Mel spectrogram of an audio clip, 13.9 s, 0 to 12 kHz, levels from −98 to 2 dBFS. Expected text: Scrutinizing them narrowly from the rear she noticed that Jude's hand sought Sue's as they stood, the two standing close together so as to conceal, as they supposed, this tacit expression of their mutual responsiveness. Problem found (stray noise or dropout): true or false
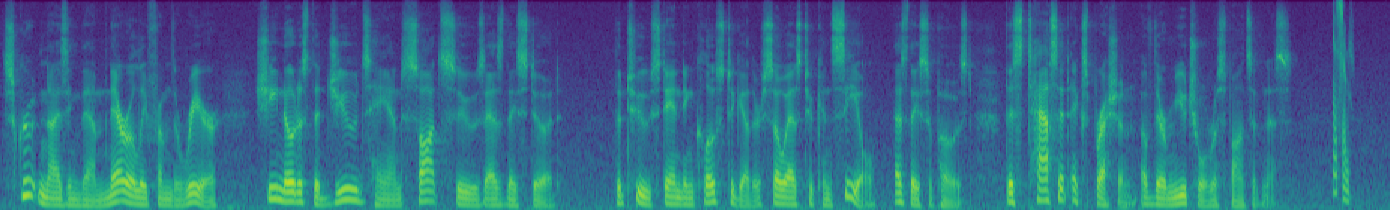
true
